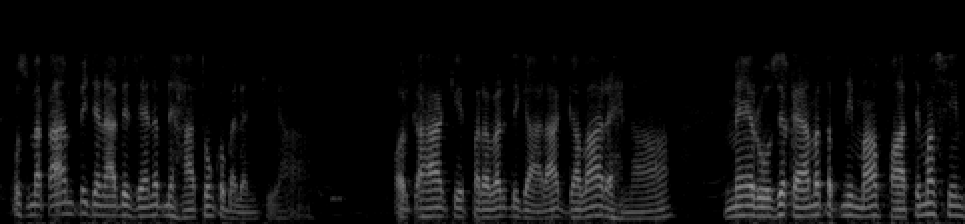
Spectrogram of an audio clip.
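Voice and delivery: low, soft grieving recitation; hushed lament of the sermon's close; mournful lament. Acted. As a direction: let the voice sink into quiet mourning.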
